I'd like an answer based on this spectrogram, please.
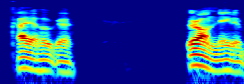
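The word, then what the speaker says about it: Cuyahoga: when they do that it's kayoga County Corner not kah ho whatever the hell he said anyway just so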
